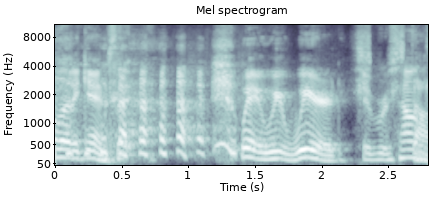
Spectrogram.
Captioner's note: laughing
